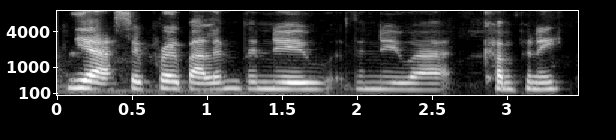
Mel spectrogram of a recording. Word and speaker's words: Probellum: First thing I'm going to ask you, how do I pronounce it? Is it Probellum or Probellum? How am I pronouncing this? – Yeah, Probellum. – Right, Probellum, okay.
